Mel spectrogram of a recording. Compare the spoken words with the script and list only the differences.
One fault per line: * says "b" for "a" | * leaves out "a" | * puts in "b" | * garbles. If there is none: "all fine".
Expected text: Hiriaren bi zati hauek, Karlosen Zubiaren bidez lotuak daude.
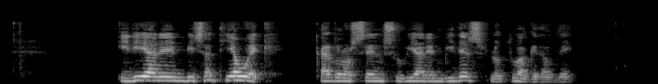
all fine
